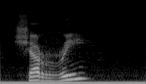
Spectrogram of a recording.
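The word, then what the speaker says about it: شَرِّ: Wa min sharri shin fata sha ro. Y si estaban conmigo con el shadda, el shadda hace doble letra, shar, shar, y cuando esta tachita está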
